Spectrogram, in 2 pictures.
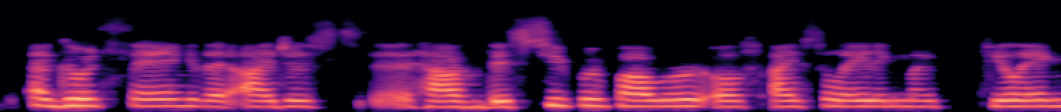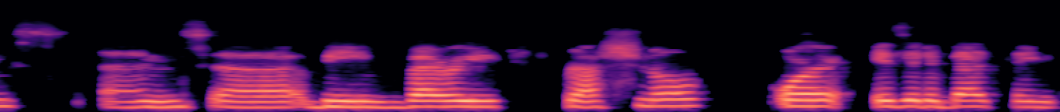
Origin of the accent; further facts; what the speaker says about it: Kharkiv, Kharkiv Oblast, Ukraine; moved away as an adult; go away from my hometown.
